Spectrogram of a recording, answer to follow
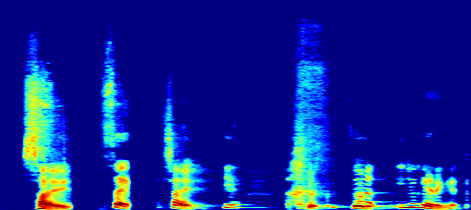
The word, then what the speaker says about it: Sai: Thank you, Sai. It's still pronounced like Sai.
